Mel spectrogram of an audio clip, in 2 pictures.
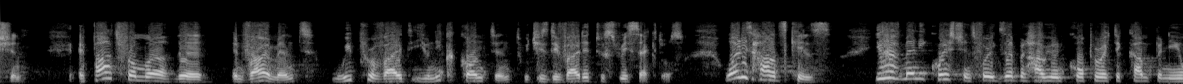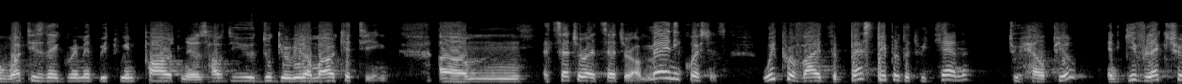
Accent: Israel; moved away; I come from Israel, and our culture is very open and it's very flat

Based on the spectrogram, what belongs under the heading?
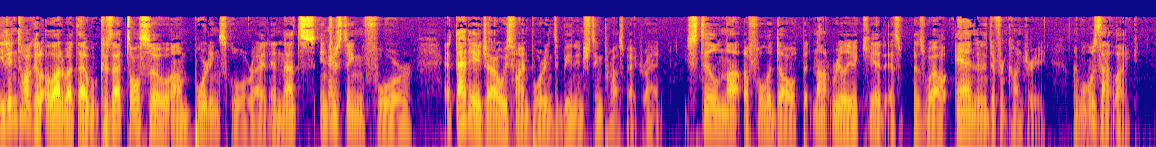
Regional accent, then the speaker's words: United States; as an American

